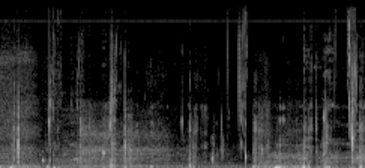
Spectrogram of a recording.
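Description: Loud, irregular crunching and chewing of pork crackling, with sharp brittle cracks and wet mouth sounds repeating unevenly over a few seconds, no talking.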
